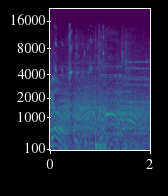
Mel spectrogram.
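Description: Basketball arena game sound: a steady crowd hum with a basketball bouncing on the hardwood and short sneaker squeaks about a second in.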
